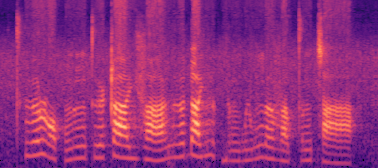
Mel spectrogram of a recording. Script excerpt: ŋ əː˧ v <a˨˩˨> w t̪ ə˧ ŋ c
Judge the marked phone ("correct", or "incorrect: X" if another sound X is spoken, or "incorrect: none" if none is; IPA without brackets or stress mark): incorrect: a˨˩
